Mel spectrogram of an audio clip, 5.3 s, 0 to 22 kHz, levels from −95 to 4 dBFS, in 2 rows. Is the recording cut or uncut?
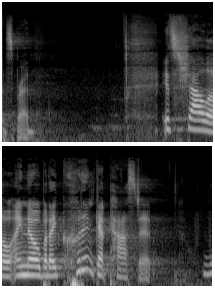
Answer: uncut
